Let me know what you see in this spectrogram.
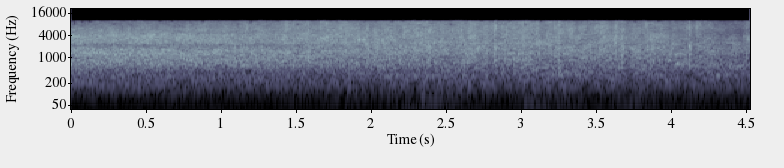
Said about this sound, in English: I had to go up to repair the roof the other day. Halfway up, down came the rain, it was a washout.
